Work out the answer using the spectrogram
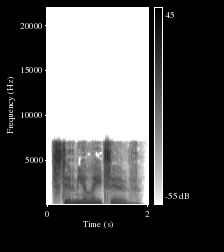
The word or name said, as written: stimulative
